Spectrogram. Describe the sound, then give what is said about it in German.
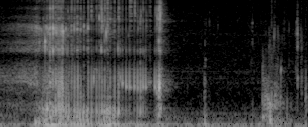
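Quiet sipping of coffee: a soft slurp followed by a few faint mouth and swallowing noises, low in level with no talk. “Äh, aber nicht in meinem Kaffee, den ich gerade neben mir stehen habe und von dem ich kurz einen Schluck trinken werde.”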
